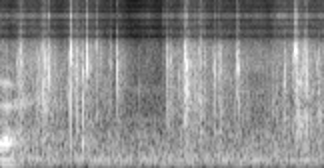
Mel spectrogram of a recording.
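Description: Clear plastic bag crinkling as it is handled, in irregular crackles.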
